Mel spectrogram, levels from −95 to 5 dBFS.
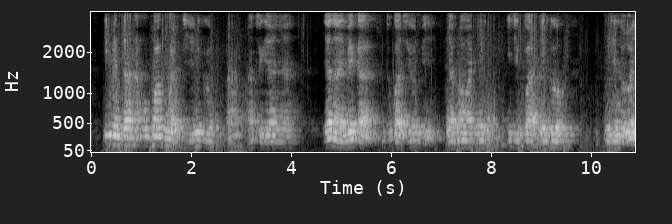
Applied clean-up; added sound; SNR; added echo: neural separator model SepFormer DNS4.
